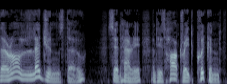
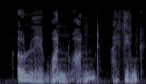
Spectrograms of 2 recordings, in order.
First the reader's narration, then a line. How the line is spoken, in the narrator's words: he whispered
